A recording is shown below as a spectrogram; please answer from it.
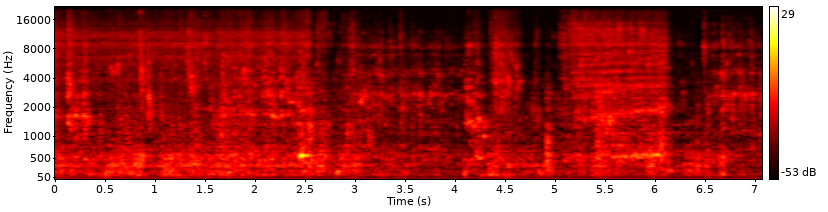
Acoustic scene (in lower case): kitchen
